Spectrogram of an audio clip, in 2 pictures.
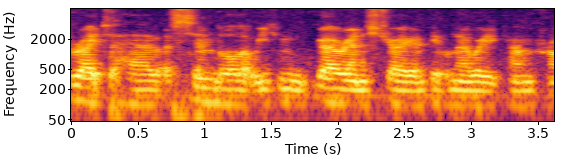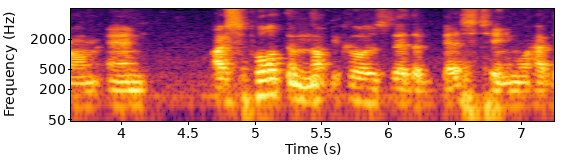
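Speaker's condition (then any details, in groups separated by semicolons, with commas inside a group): No condition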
